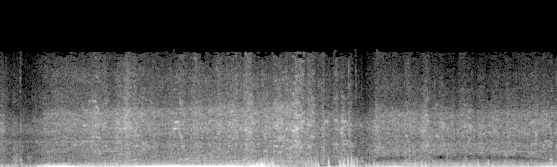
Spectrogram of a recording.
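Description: SUV engine running as it drives up a dirt track: a steady low hum that rises a little in pitch and grows louder about a second and a half in, then eases off near the middle and carries on lower.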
